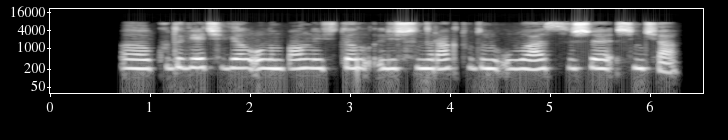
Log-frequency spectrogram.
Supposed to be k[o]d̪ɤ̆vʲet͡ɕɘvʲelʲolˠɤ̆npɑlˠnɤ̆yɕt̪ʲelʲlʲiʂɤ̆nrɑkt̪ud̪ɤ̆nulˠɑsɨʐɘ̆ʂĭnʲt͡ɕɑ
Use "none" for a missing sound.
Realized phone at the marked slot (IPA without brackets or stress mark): u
